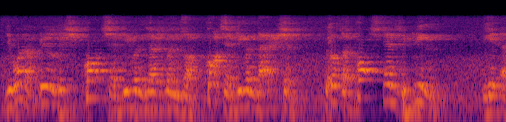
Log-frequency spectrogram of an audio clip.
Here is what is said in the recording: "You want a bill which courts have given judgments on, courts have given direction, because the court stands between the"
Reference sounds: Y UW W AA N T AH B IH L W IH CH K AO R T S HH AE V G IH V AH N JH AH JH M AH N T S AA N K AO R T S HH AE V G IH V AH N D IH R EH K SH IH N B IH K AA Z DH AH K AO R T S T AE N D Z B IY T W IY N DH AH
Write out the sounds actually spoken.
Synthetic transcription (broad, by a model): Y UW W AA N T AH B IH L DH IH S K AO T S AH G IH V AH N JH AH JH M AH N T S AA K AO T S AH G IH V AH N D IH R EH K SH IH N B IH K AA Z DH AH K AO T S T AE N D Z B IY T W IY N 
